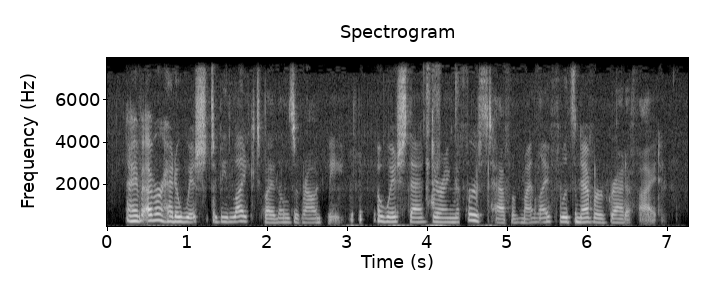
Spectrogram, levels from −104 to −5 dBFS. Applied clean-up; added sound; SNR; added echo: neural mask model Resemble Enhance denoiser.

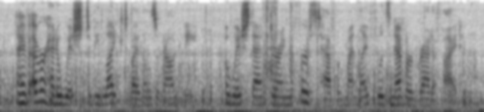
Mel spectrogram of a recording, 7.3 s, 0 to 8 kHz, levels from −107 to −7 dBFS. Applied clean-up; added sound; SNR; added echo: none; Boiling; 4 dB; none.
